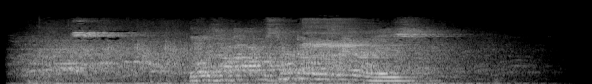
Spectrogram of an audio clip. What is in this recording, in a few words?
Basketball Announcer Speaking, Indoor sports: Basketball game; Announcer speaking, with some crowd noise; Lynne Music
